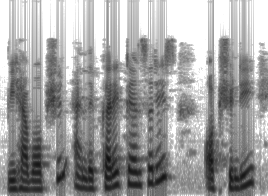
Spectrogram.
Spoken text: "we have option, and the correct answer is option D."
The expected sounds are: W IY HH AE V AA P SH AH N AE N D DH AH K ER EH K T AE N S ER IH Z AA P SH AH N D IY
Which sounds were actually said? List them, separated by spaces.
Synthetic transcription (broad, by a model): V IY HH AE V AA P SH AH N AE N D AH K ER EH K T AE N S ER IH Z AA P SH AH N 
